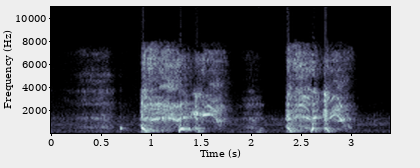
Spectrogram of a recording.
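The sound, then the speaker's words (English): Harsh, choking coughs from someone with a boba pearl stuck in the throat come in two loud bursts, each a rapid cluster of hacking coughs. “I got a boba stuck in my throat now.”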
